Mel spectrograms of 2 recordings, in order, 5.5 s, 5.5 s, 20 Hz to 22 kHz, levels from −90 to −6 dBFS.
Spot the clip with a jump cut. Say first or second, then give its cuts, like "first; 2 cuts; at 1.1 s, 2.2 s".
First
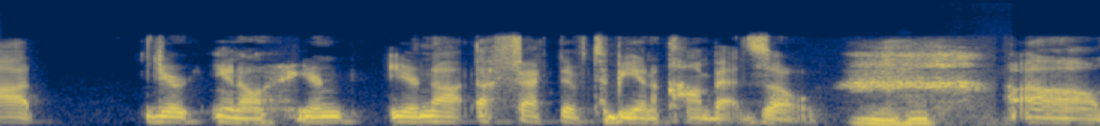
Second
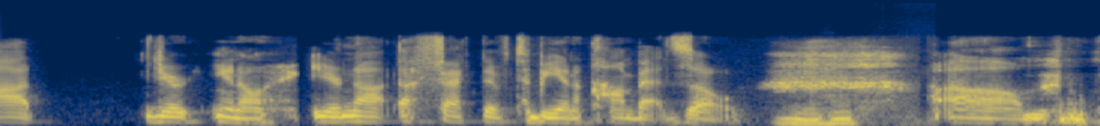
second; 1 cut; at 1.5 s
